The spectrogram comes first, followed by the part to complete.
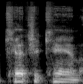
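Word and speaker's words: Ketchikan: Uh, I'm in Ketchacan, Alaska on a boat. Can you spell that?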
